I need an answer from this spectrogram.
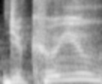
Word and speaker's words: Dziękuję: Dziękuję, I think is how you say it, but I'm not really sure.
